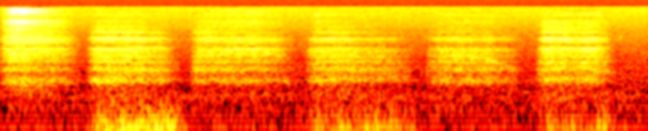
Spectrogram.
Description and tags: SFX for the game "In search of the fallen star". Plays when the player stops running.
